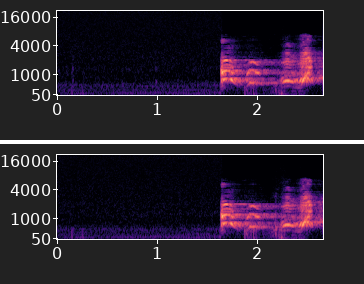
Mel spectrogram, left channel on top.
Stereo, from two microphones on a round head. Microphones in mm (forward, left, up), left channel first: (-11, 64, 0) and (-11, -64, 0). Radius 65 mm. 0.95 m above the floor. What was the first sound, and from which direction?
A dog barking, 15° left (ahead or behind).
